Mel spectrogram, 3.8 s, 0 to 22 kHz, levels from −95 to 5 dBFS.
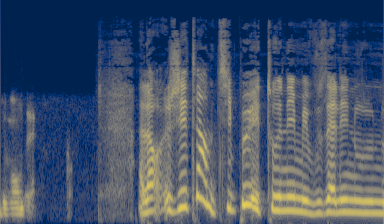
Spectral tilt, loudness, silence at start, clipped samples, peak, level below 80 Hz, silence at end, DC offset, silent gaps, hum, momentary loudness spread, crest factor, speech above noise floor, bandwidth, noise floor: -4.5 dB/octave; -14 LUFS; 0 s; under 0.1%; 0 dBFS; -56 dBFS; 0 s; under 0.1%; none; none; 8 LU; 16 dB; 38 dB; 15.5 kHz; -52 dBFS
